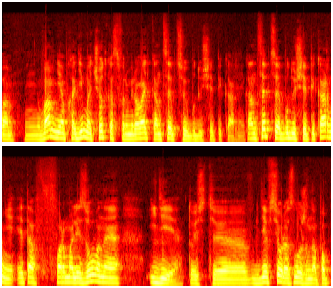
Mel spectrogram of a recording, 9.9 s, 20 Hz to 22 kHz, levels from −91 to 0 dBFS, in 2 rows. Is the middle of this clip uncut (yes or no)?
yes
